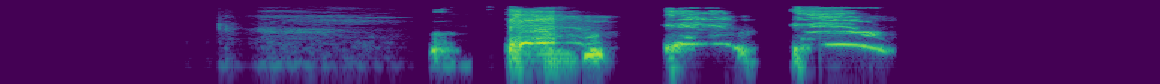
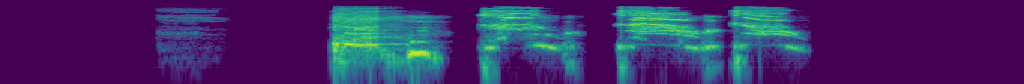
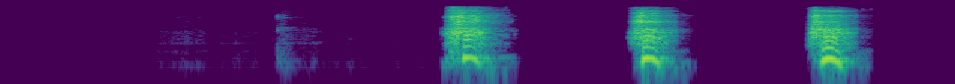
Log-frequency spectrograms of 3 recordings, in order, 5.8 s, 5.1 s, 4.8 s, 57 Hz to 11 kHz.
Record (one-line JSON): {"cough_length": "5.8 s", "cough_amplitude": 29292, "cough_signal_mean_std_ratio": 0.35, "three_cough_length": "5.1 s", "three_cough_amplitude": 31208, "three_cough_signal_mean_std_ratio": 0.47, "exhalation_length": "4.8 s", "exhalation_amplitude": 31533, "exhalation_signal_mean_std_ratio": 0.27, "survey_phase": "alpha (2021-03-01 to 2021-08-12)", "age": "45-64", "gender": "Female", "wearing_mask": "No", "symptom_none": true, "smoker_status": "Never smoked", "respiratory_condition_asthma": true, "respiratory_condition_other": false, "recruitment_source": "REACT", "submission_delay": "3 days", "covid_test_result": "Negative", "covid_test_method": "RT-qPCR"}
